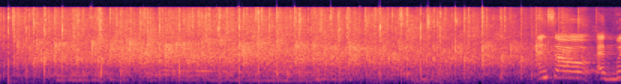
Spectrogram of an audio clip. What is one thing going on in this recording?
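A crowd applauds in an echoing hall.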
